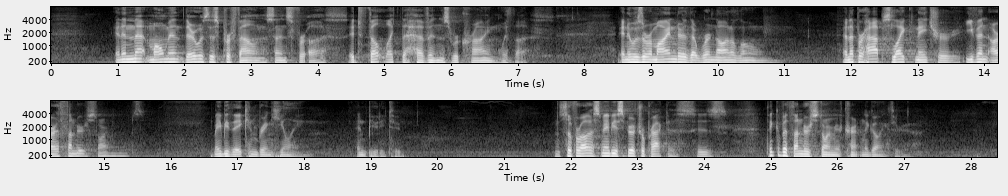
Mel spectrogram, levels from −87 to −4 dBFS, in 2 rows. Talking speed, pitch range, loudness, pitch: 130 wpm, 110-140 Hz, -16 LUFS, 125 Hz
